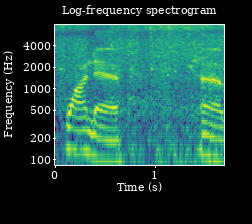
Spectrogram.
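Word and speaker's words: Hwando: There's a 2-handed sword called Huando. It's spelled with an A, H-W-A-N-D-O.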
